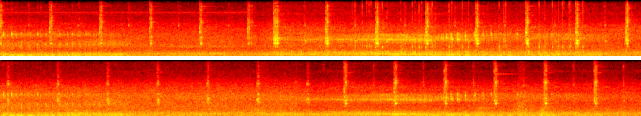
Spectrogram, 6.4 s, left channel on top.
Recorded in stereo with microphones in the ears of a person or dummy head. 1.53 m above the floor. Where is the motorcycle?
Centre (ahead or behind); by 6.4 s 15° left (ahead or behind).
